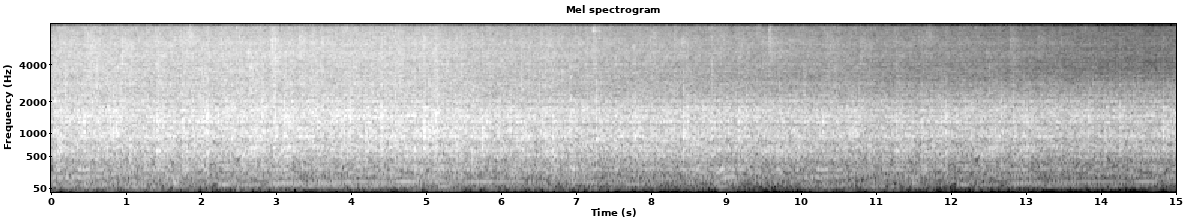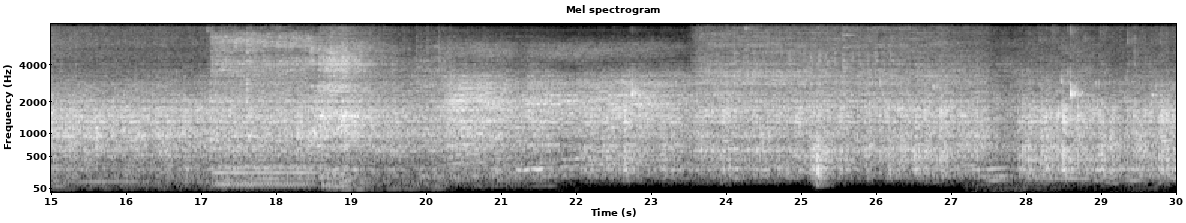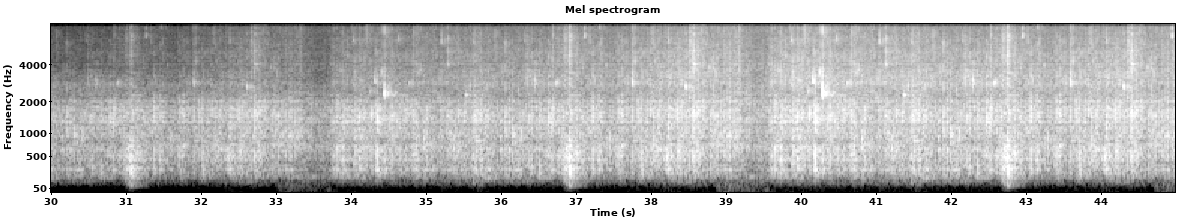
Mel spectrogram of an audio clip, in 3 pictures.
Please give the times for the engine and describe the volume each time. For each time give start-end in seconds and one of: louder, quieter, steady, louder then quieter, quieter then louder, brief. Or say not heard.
17.1-29.8 quieter.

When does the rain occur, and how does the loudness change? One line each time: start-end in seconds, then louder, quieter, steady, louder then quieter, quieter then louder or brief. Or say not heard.
0.0-44.9 quieter then louder.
